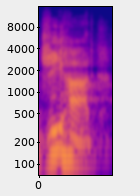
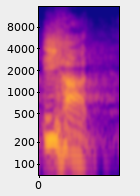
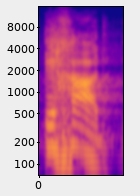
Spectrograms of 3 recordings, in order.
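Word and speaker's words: Ihad (אחד): Remember last week I talked about the word one. Ihad. Someone thought I said jihad. Ihad. Ehad. E-C-H-A-D, we would spell it.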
